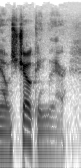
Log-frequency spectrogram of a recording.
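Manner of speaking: normal talking voice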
